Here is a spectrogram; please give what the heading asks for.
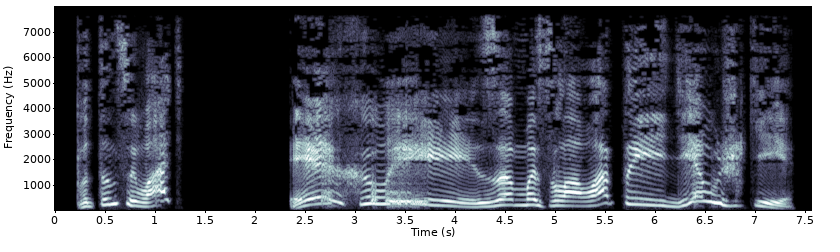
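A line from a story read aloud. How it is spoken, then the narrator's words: Drawn-out, laughing. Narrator (Russian): протяжно произнес коленик, смеясь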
